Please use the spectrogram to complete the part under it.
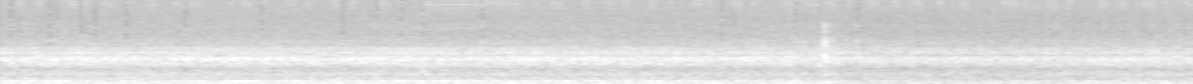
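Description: Car tyres rumble steadily on a road.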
